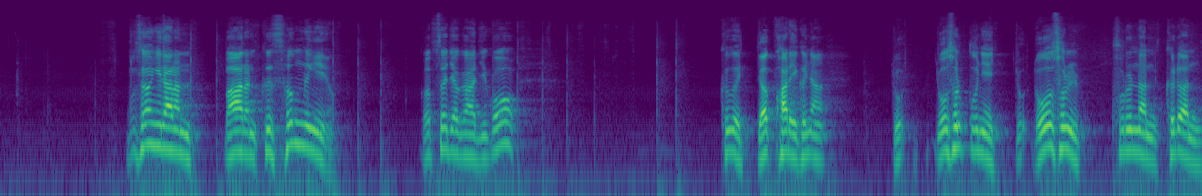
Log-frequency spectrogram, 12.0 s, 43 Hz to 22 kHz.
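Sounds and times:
chalk tapping and scratching: 0:00.0 - 0:07.0.

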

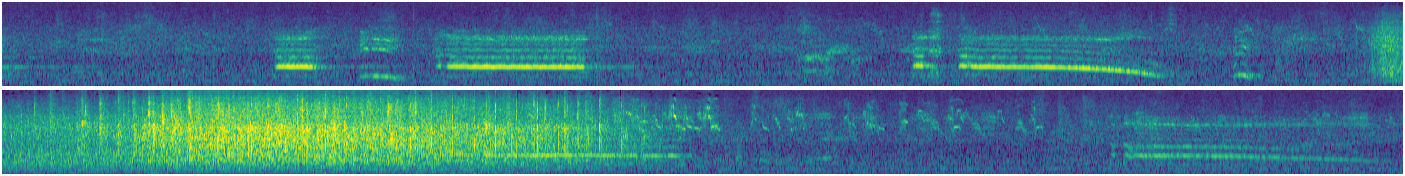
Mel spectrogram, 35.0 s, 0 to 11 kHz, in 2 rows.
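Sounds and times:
person shouting command: 0:03.4 - 0:07.4, 0:11.4 - 0:14.6
crowd applause: 0:17.1 - 0:26.5.

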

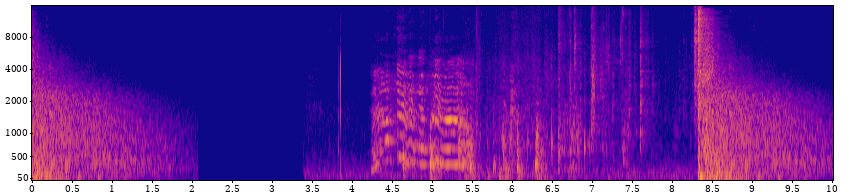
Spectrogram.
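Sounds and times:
person bleating cry: 0:04.2 - 0:05.6
handgun shot: 0:08.3 - 0:09.1.

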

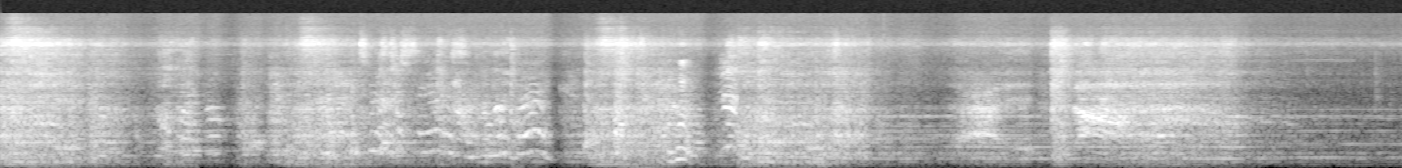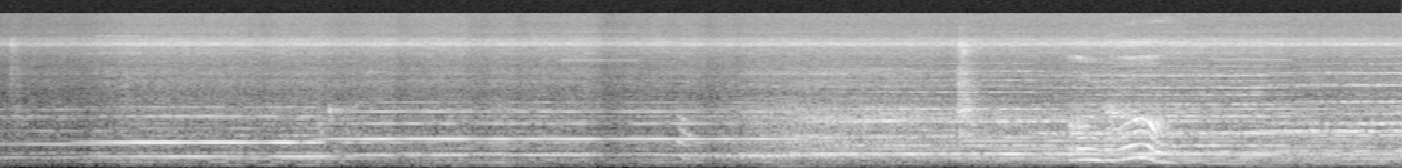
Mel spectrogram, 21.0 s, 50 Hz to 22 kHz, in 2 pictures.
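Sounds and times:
slow long-held music notes: 0:04.4 - 0:21.0.

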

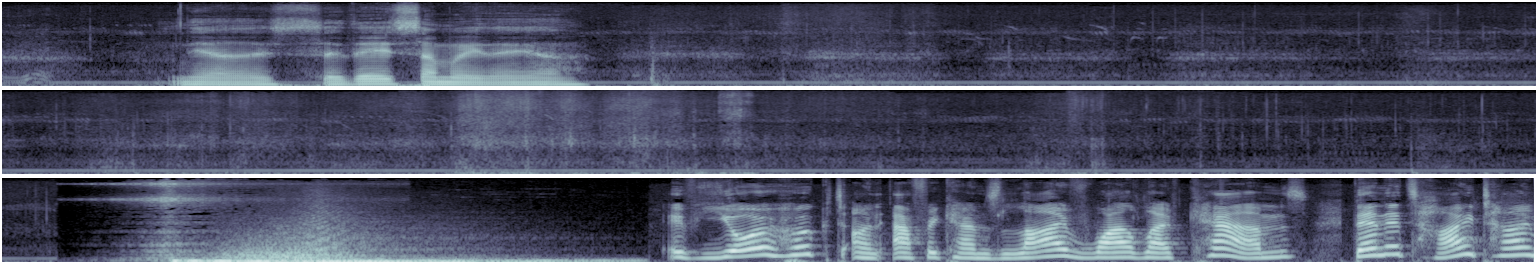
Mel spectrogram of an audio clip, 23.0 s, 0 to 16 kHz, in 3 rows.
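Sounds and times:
steady low hum: 0:00.0 - 0:18.6
rustling crackle: 0:06.8 - 0:15.6.

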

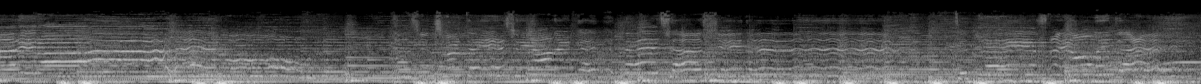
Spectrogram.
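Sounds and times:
keyboard: 0:00.0 - 0:12.0
woman singing with vibrato: 0:00.0 - 0:12.0.

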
